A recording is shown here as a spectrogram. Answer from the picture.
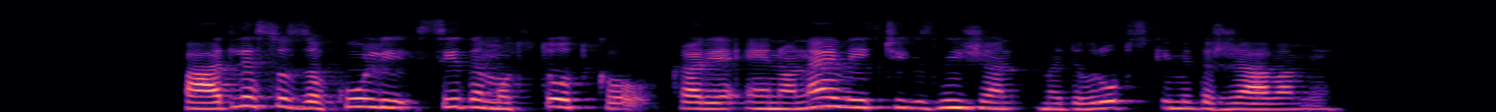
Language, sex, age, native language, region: Slovenian, female, 30-49, Slovenian, Gorenjska region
